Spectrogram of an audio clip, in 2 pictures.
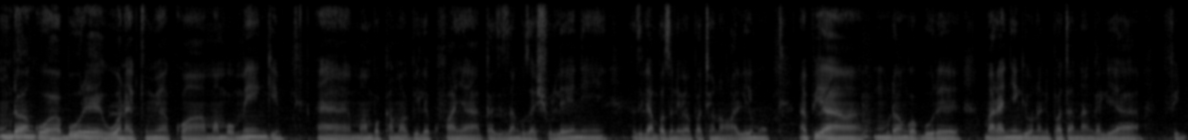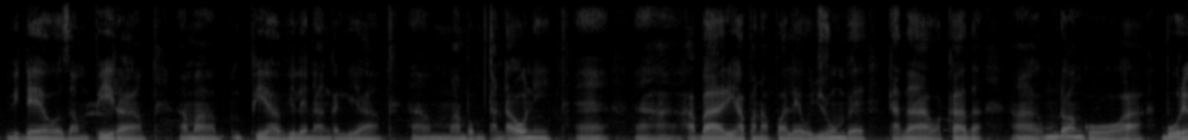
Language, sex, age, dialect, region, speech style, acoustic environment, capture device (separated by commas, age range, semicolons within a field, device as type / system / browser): Swahili, male, 18-24, Kenya - Mombasa, Kenya, relaxed, silence, desktop / Windows / Chrome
